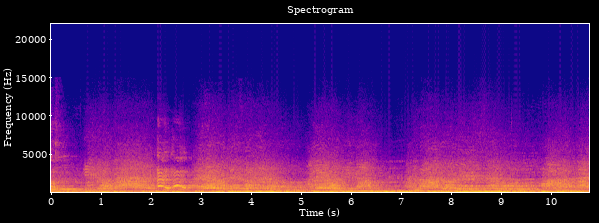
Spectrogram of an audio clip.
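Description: Live band music with heavy bass, loud and continuous, under a large crowd cheering and singing along.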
